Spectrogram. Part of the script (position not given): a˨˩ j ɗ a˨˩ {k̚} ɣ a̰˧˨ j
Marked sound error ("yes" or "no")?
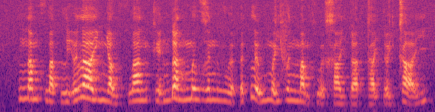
yes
